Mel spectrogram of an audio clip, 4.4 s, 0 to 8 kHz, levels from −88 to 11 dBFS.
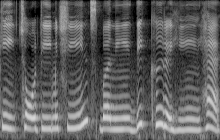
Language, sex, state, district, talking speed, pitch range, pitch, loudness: Hindi, male, Punjab, Fazilka, 95 wpm, 240-280 Hz, 250 Hz, -12 LUFS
